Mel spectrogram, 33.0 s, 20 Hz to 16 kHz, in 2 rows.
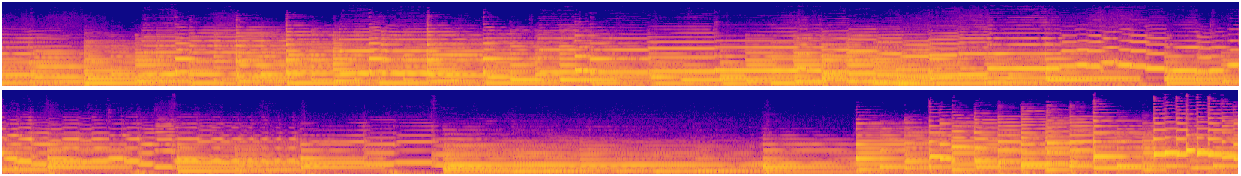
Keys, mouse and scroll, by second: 0.4 click, 0.9 middle click, 1.4 Tab, 2.2 click, 2.5 middle click, 2.9 ctrl+s, 3.5 click, 3.6 scroll down 1, 3.9 alt+middle click, 4.5 click, 4.7 alt+middle click, 5.5 click, 7.4 alt+middle click, 7.7-8.0 scroll up 1, 8.0 shift+middle click, 8.2-8.7 scroll up 1, 8.7 /, 9.2 middle click, 9.6 scroll down 3, 10.0 middle click, 10.3 scroll down 2, 10.6 shift+middle click, 11.4 shift+a, 11.5 click, 11.9 ctrl+a, 14.7 middle click, 14.8-15.3 scroll up 2, 15.3 shift+middle click, 15.7 click, 15.9 shift+middle click, 16.3-17.4 scroll up 1, 17.8 click, 18.1-18.7 scroll down 2, 18.9 click, 19.3 click, 19.6 KP_Enter, 20.0 scroll down 1, 20.1-22.0 middle drag, 22.0 click, 22.4 scroll down 1, 22.6 shift+middle click, 23.4 click, 24.3 click, 25.0 click, 25.6 middle click, 25.7 scroll up 1, 25.9 click, 26.2 scroll down 2, 26.4 middle click, 26.7 scroll up 2, 27.0-27.4 scroll down 1, 27.4 click, 27.6-28.9 shift+middle drag, 28.9 click, 29.1 middle click, 29.7 click, 30.0 s, 32.3-32.9 middle drag.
